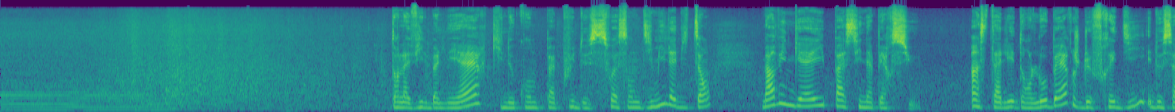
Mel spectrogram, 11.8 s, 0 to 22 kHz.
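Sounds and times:
low ferry engine drone: 0.0s - 2.2s
sea waves during a ferry crossing to Belgium: 0.0s - 11.7s
wind during a ferry crossing to Belgium: 0.0s - 11.7s
speech: 3.9s - 11.7s.

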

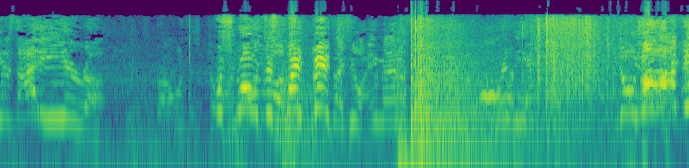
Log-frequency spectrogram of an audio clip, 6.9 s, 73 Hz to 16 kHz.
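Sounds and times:
speech: 2.2s - 6.8s
gunshot or firework bangs: 4.0s - 5.8s
agitated voices shouting: 6.2s - 6.8s.

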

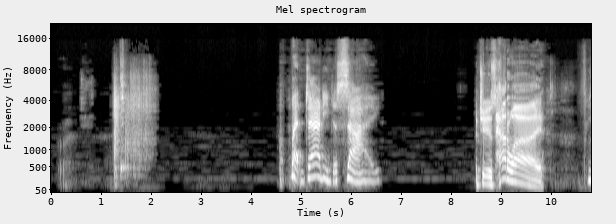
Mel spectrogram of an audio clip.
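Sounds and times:
dice rolled clattering across a hard surface: 1.2s - 2.1s
speech: 5.0s - 6.6s, 8.6s - 10.0s, 10.6s - 10.8s.

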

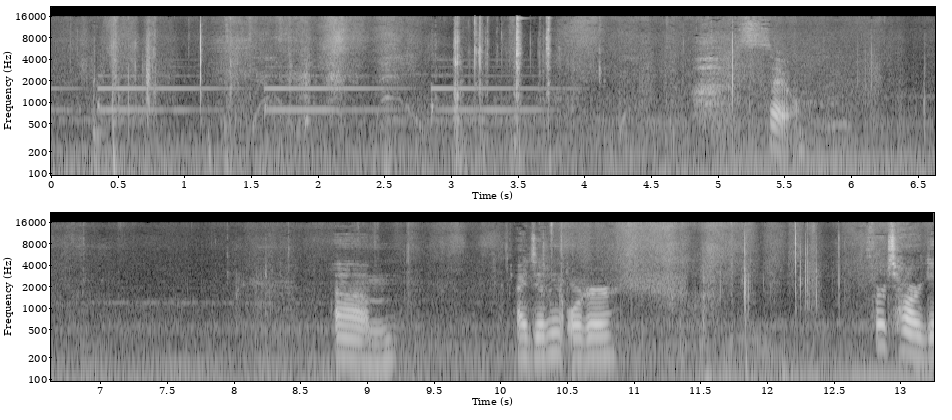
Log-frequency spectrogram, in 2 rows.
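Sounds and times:
car chime tones: 0.0s - 3.9s
car engine starting and rumbling: 0.0s - 13.2s
keys jingling: 2.5s - 3.9s
speech: 5.4s - 5.8s, 9.0s - 9.4s, 10.1s - 11.1s, 12.8s - 13.2s.

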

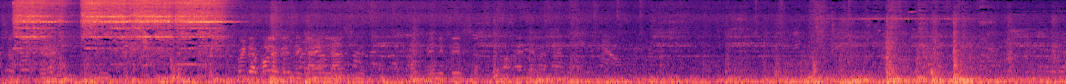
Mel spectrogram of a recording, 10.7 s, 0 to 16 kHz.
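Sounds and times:
train pulling into a station: 0.0s - 10.6s
speech: 4.5s - 5.8s.

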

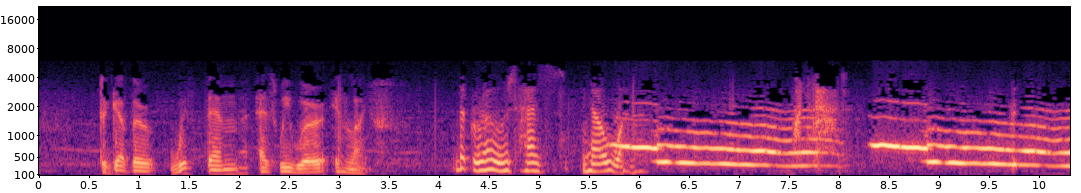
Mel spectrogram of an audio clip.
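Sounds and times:
speech: 0.6s - 3.6s, 4.2s - 6.1s
dog howling: 5.7s - 10.3s.

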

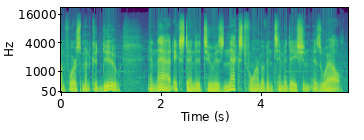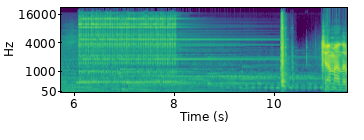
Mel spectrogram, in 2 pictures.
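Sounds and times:
speech: 0.0s - 5.7s
telephone bell ringing: 6.1s - 10.4s.

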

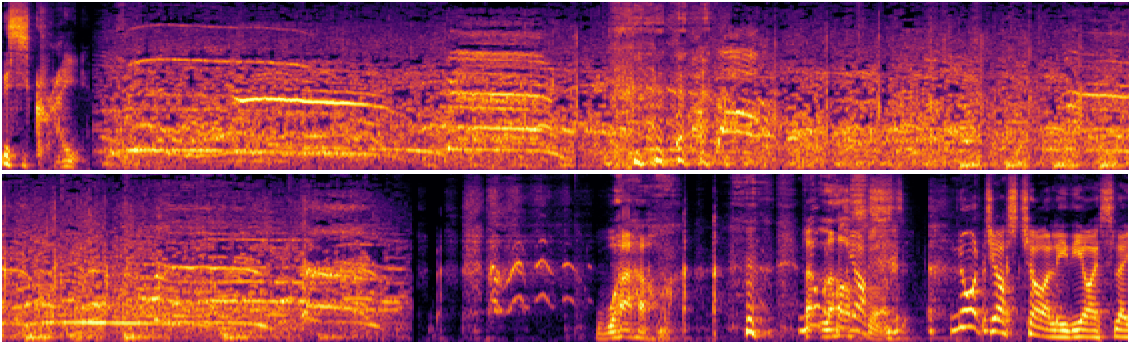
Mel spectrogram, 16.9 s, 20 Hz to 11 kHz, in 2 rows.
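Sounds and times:
speech: 0.0s - 1.2s, 4.7s - 5.9s, 13.0s - 16.8s
large stadium crowd of football fans booing: 0.7s - 11.6s
laughter: 4.3s - 7.3s, 11.6s - 16.4s.

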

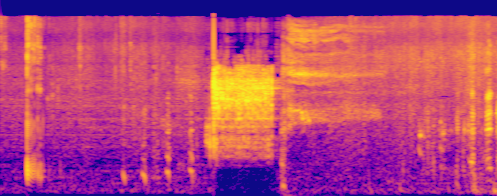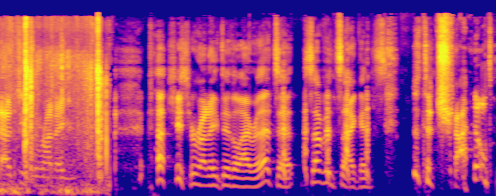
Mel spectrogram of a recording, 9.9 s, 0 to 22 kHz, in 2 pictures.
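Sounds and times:
loud amplified fart noise: 0.2s - 0.5s
laughter: 1.2s - 2.1s, 2.8s - 5.0s, 6.2s - 9.9s
speech: 4.8s - 9.9s.

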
